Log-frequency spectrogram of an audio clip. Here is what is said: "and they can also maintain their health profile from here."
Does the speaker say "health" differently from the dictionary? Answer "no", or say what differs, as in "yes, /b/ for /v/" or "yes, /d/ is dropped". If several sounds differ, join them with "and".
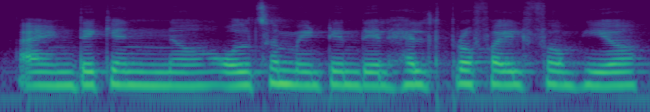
yes, /t/ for /θ/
